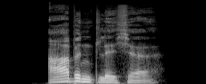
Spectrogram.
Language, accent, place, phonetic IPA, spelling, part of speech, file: German, Germany, Berlin, [ˈaːbn̩tlɪçə], abendliche, adjective, De-abendliche.ogg
- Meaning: inflection of abendlich: 1. strong/mixed nominative/accusative feminine singular 2. strong nominative/accusative plural 3. weak nominative all-gender singular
